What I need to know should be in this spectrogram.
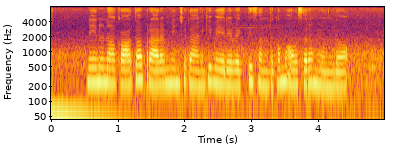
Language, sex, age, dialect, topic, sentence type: Telugu, female, 60-100, Central/Coastal, banking, question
